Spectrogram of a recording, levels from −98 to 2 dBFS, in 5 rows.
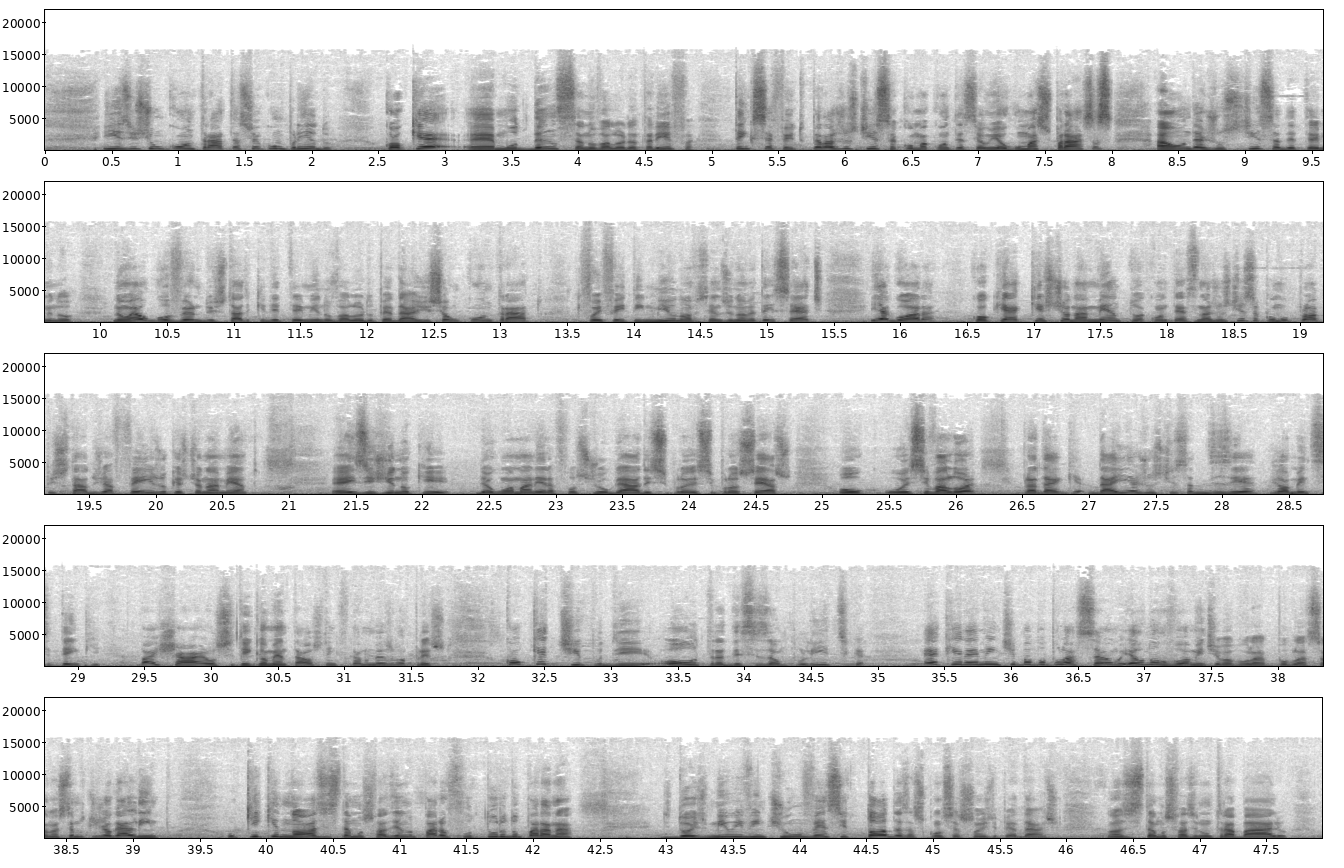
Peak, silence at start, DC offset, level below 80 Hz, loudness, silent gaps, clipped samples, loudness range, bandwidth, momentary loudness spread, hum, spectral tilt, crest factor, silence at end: -8 dBFS; 0 s; under 0.1%; -50 dBFS; -29 LUFS; none; under 0.1%; 4 LU; 16 kHz; 9 LU; none; -4.5 dB/octave; 20 dB; 0 s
